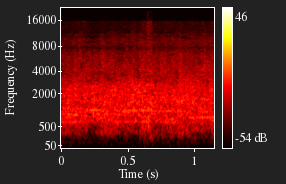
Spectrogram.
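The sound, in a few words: applause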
